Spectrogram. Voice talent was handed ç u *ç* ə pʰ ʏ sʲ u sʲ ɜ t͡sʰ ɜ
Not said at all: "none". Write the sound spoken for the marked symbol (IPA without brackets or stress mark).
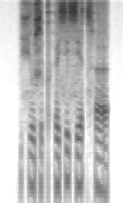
ɕ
